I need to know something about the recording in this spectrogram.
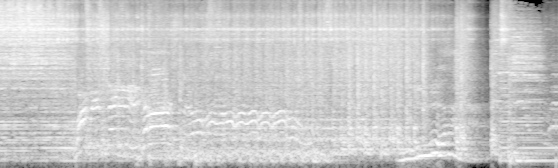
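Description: Live blues-rock band playing: a man singing long notes with vibrato over acoustic guitar, drum kit and tambourine. The band breaks off sharply for a moment near the end, then comes back in.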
